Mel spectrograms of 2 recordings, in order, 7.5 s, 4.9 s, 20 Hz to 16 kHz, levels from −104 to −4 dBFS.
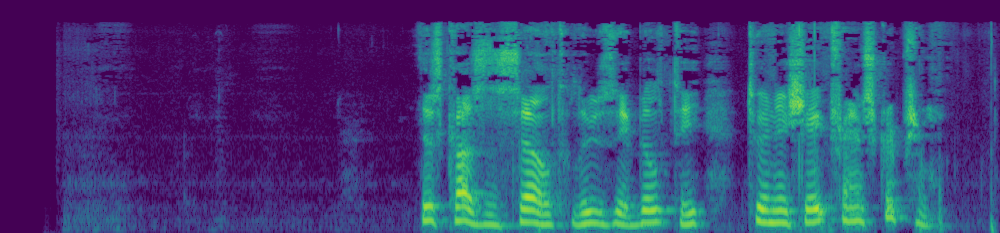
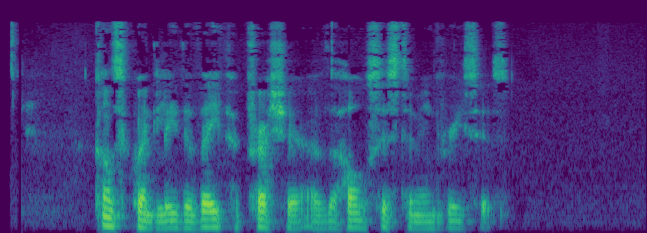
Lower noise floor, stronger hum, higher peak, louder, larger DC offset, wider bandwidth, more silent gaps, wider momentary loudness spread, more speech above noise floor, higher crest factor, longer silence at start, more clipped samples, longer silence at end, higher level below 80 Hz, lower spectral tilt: about the same, -76 dBFS vs -75 dBFS; neither; first, -6 dBFS vs -10 dBFS; first, -23 LUFS vs -31 LUFS; neither; about the same, 11.5 kHz vs 11.5 kHz; neither; about the same, 10 LU vs 10 LU; first, 53 dB vs 44 dB; about the same, 20 dB vs 22 dB; first, 3.15 s vs 0.1 s; neither; second, 0.45 s vs 1.05 s; first, -64 dBFS vs -74 dBFS; about the same, -3.5 dB/octave vs -4 dB/octave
